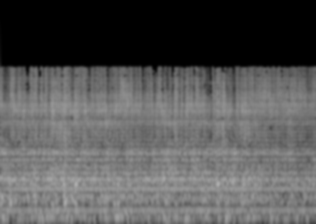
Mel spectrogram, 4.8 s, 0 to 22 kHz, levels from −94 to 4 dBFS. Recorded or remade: remade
